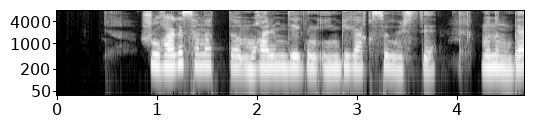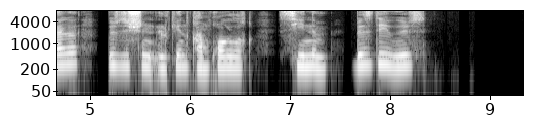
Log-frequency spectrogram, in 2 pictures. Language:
Kazakh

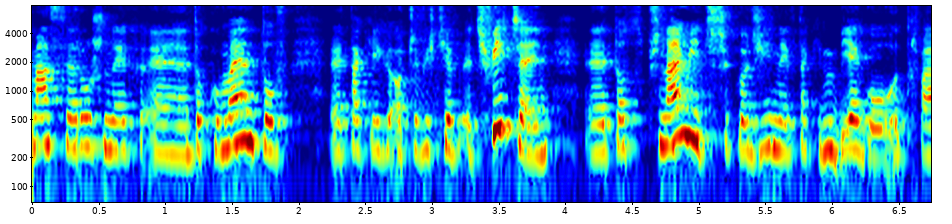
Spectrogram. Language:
Polish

